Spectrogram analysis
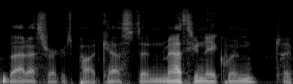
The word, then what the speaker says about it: Naquin: And Matthew Nikquin, did I pronounce it right?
